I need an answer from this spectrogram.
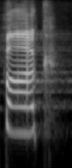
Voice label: "fuck", expletives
